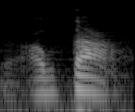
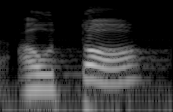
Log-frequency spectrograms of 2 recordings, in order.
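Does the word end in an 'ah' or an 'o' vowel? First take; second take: ah; o. First: The final vowel sounds like 'ah'. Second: The final vowel is a clear 'o'. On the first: The speaker calls it wrong. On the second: The speaker calls it right.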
